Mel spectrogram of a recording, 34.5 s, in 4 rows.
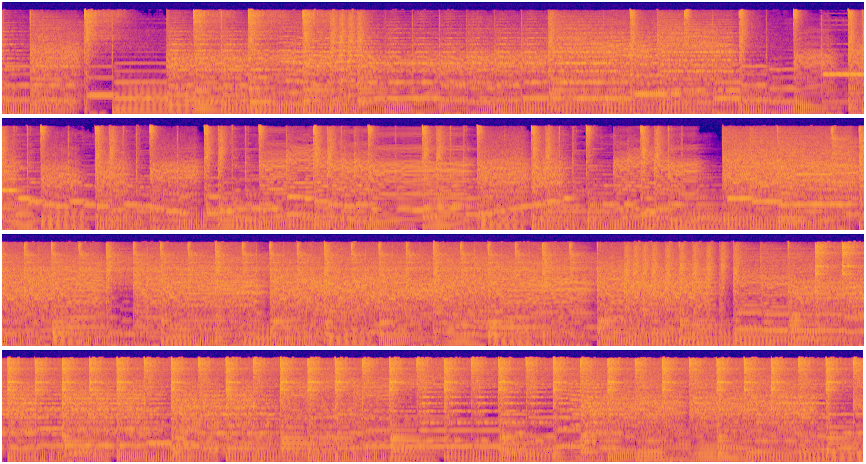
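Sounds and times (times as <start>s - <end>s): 
Steinway piano: 0.0s - 34.4s
flute: 0.0s - 34.4s
fretless bass: 0.0s - 34.4s.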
